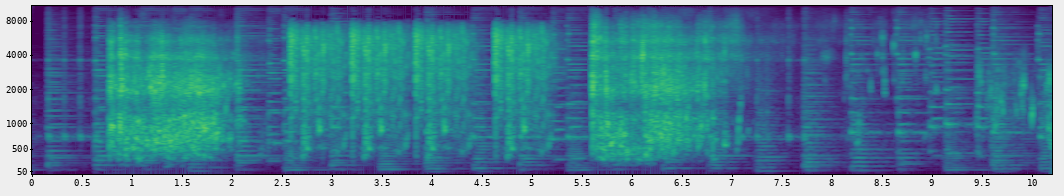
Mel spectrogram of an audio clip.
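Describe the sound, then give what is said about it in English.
Loud bursts of splashing water as a mother duck and her ducklings swim, several separate flurries of churning and spattering, with a soft musical backdrop continuing between and after them. “Wow, it is fun to swim in the water.”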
